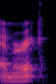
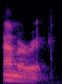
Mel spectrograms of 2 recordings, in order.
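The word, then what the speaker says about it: Aymeric: Sorry, not Emmerich. Amaric.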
